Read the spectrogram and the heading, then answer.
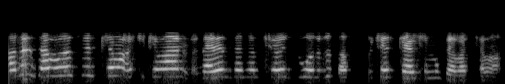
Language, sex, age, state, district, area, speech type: Kashmiri, female, 45-60, Jammu and Kashmir, Kupwara, rural, conversation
